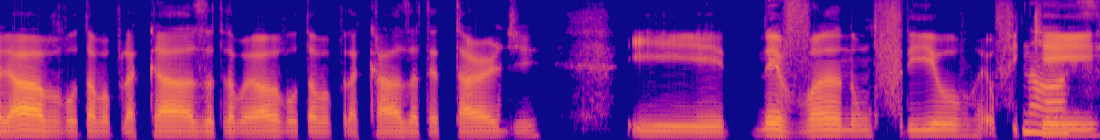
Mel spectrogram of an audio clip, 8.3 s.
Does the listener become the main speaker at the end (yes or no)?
no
